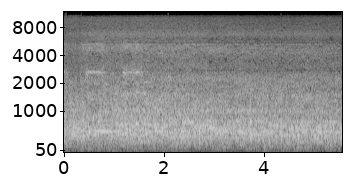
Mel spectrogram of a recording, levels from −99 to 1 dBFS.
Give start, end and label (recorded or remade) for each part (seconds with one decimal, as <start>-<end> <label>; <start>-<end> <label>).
0.0-5.6 remade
